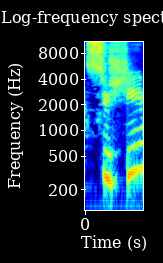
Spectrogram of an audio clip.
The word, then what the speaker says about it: Tsushima: I just heard heard that ghost of uh tsushima I think is how you say it will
